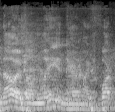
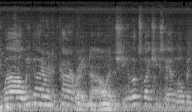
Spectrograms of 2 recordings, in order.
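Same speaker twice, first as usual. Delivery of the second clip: lightly voiced cop, higher; police officer; 6 semitones higher, 4 dB quieter than usual. A policeman phoning the father at four in the morning, lightly voiced. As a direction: put on a cop's voice, lightly. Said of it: "He says".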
